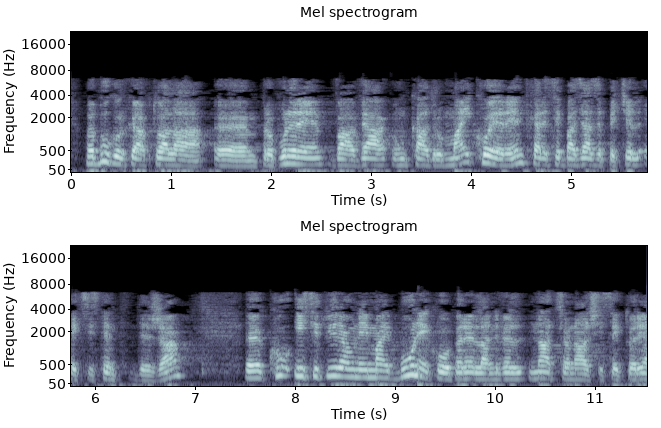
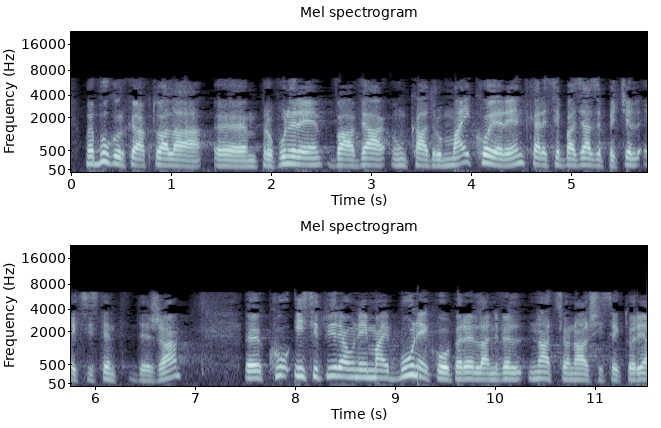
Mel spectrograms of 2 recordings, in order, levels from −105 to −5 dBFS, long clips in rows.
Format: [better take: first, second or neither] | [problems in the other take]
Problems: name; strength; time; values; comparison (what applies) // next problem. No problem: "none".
second | room echo; dies away in 0.1 s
